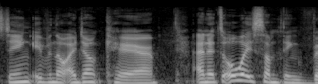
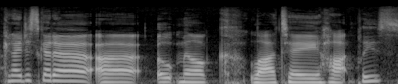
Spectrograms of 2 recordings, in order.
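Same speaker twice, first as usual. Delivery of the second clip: slow, put-on American accent. Ordering an oat milk latte in a coffee-shop role-play, American accent. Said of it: "I will talk in an American accent".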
